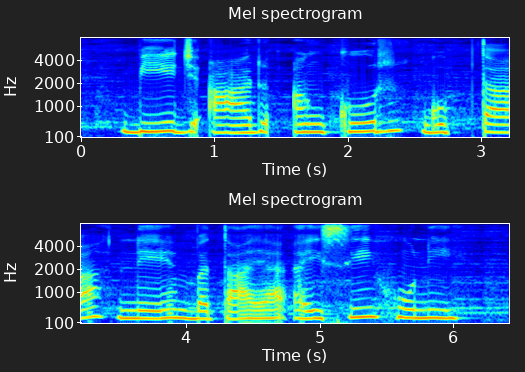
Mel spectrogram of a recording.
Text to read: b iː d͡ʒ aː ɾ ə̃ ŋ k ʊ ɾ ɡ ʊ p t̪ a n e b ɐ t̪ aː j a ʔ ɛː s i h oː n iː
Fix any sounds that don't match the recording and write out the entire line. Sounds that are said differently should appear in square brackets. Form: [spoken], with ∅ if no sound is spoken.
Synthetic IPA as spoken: b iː d͡ʒ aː ɾ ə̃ ŋ k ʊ ɾ ɡ ʊ p t̪ a n e b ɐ t̪ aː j a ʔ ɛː s i h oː n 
